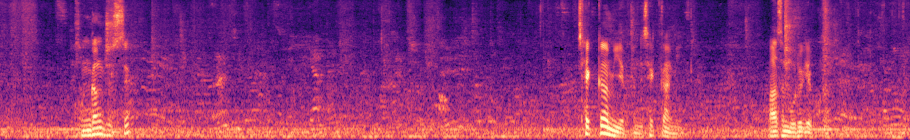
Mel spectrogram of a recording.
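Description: A young man speaks casually close by, in short bursts.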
